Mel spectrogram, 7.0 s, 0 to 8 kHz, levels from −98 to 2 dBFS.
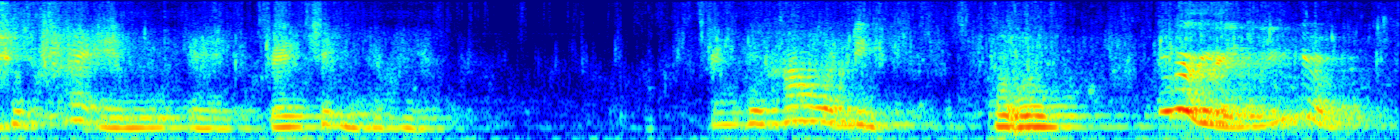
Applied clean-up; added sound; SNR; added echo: neural separator model SepFormer DNS4.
